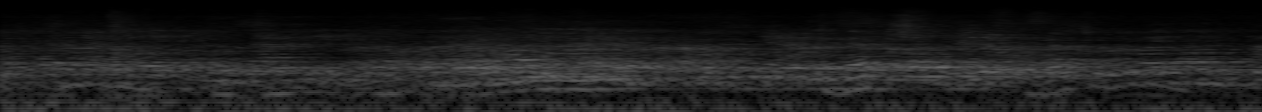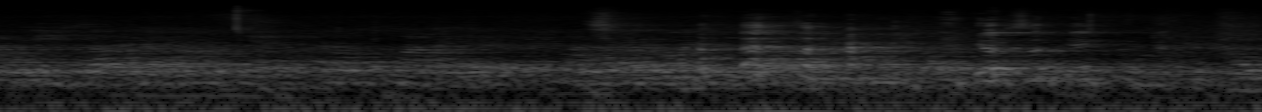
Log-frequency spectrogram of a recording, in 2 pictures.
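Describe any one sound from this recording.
A crowd of people murmurs and chats quietly in a large echoing hall.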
